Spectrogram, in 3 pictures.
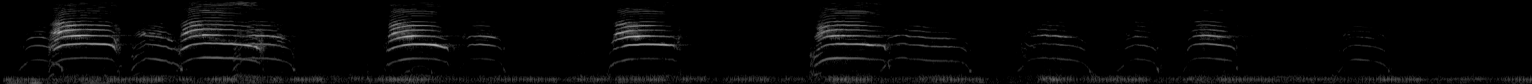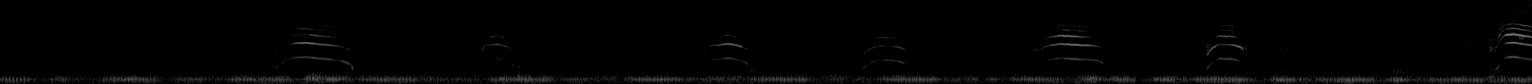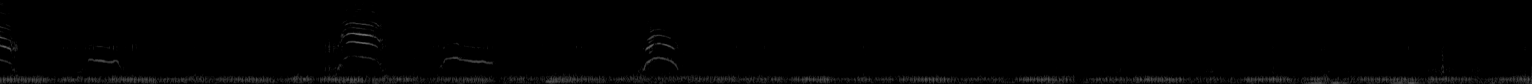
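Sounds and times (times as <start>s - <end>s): cat purring: 0.0s - 45.9s
kitten meowing: 0.2s - 3.0s, 3.9s - 5.1s, 6.1s - 6.9s, 8.1s - 12.6s, 13.4s - 13.9s, 20.1s - 20.5s, 25.7s - 26.4s, 27.4s - 27.8s, 30.2s - 30.8s, 34.0s - 34.5s.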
